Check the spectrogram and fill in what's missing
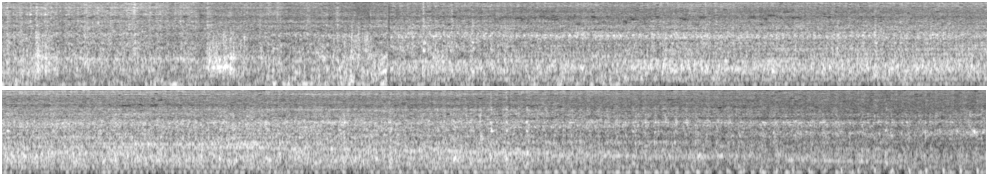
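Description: Old motorbike engine idles steadily on a mountain climb, a continuous low rumbling drone close by that holds evenly throughout with no talking.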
